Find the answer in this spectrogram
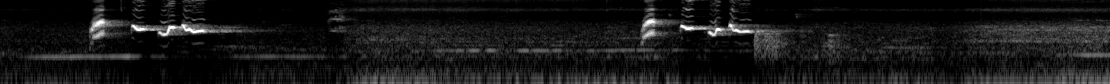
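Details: Sooty-headed bulbul singing vigorously. Two short bubbly phrases about three seconds apart, each a sharp rising note followed by three quick warbled notes, over a steady low background hum.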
